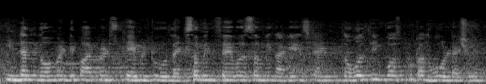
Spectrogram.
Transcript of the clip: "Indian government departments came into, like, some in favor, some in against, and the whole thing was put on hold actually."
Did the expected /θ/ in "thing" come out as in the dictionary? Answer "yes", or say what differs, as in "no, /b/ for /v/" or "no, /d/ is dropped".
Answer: no, /t/ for /θ/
